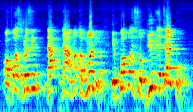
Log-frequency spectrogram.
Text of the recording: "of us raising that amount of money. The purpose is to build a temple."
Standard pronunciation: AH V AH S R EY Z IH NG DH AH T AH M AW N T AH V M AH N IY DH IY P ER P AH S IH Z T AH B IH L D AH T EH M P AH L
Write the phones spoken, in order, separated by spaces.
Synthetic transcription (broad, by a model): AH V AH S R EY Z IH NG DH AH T AH M AW N T AH V M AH N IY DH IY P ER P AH IH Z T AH B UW D AH T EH M P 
